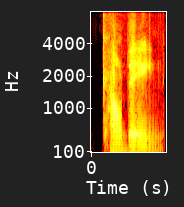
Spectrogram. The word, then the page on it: cowbane: American English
